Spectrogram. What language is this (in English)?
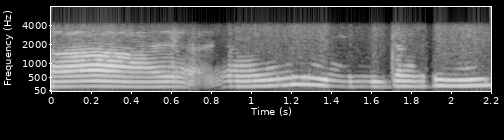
Maithili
